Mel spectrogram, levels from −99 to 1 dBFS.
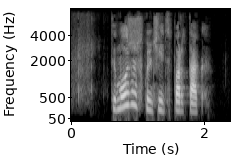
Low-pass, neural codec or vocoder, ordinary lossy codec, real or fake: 7.2 kHz; none; MP3, 32 kbps; real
